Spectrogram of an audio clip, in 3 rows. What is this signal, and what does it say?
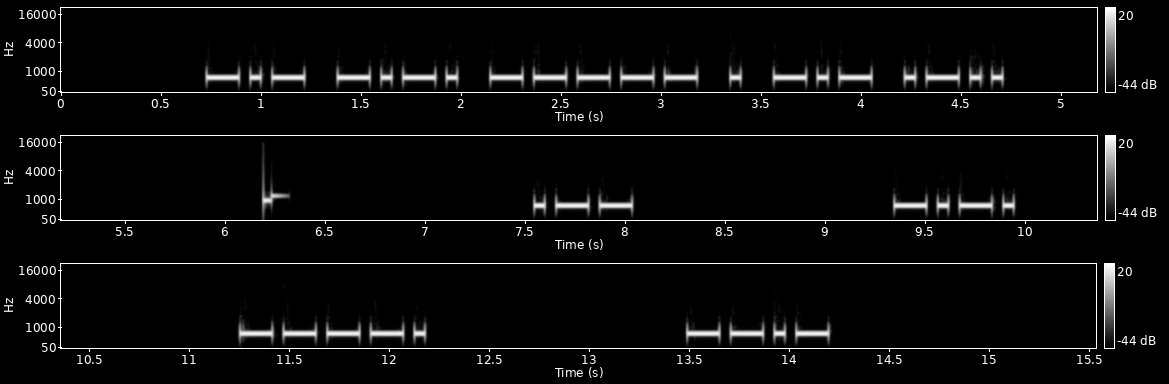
Morse code, heard as a keyed tone, about 22 wpm, spaced as for 11 wpm, 700 Hz. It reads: KC0EKL WC9Q
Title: USA Call Signs - 8x Character Spacing - 22wpm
